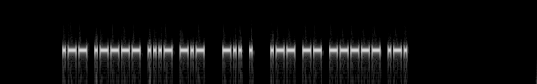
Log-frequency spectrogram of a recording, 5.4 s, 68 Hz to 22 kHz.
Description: Morse code, heard as a keyed tone, about 42 wpm, 700 Hz. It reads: W1VK DE WM0R
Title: USA Callsign DE Callsign - 4 Characters - 45wpm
